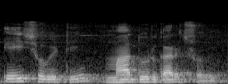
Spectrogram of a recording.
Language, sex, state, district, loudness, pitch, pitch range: Bengali, male, West Bengal, Cooch Behar, -20 LUFS, 115 Hz, 110-135 Hz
